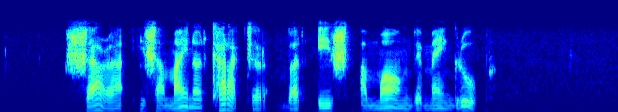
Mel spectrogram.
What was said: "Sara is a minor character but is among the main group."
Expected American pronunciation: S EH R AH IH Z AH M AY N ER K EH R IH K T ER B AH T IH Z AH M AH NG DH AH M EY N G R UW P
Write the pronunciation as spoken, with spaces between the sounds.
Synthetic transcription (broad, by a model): S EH R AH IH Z AH M AY N ER K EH R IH K T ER B AH T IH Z AH M AH NG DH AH M EY N G R UW P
